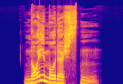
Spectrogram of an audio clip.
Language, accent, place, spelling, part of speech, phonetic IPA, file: German, Germany, Berlin, neumodischsten, adjective, [ˈnɔɪ̯ˌmoːdɪʃstn̩], De-neumodischsten.ogg
- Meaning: 1. superlative degree of neumodisch 2. inflection of neumodisch: strong genitive masculine/neuter singular superlative degree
